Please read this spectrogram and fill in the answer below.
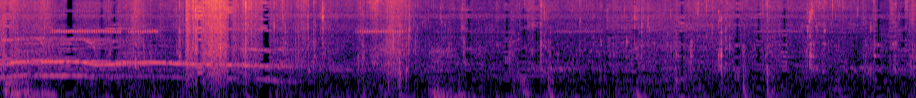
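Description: A rooster crowing once: one held call of about a second and a half near the start that drops in pitch at the end.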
